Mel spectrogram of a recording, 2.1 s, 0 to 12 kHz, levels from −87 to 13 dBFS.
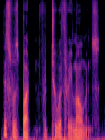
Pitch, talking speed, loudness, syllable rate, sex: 95 Hz, 225 wpm, -22 LUFS, 5.3 syllables/s, male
